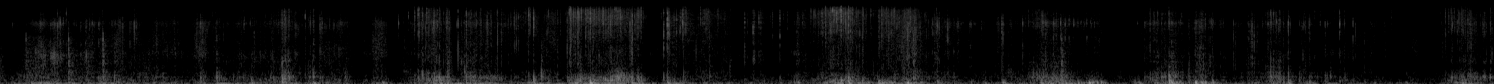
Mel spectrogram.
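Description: A sheet of fabric covered with small gold sequins is scratched by long glittery fingernails, producing dense, continuous crinkling and rustling with bright, glittery highs over a soft low rumble. The scratching moves in alternating fast and slow passes, swelling and easing in loudness throughout the clip.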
